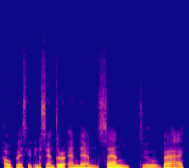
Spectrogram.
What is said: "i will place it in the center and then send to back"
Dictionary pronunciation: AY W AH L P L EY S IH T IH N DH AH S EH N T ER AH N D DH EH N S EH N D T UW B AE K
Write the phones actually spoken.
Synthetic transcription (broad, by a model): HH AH W P L EY S IH T IH N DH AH S EH N T ER AH N D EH N S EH N T UW B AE K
